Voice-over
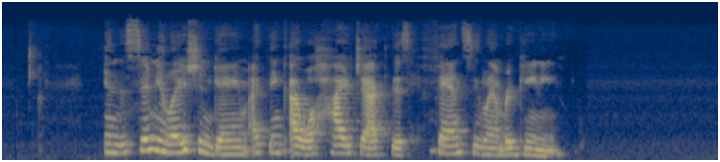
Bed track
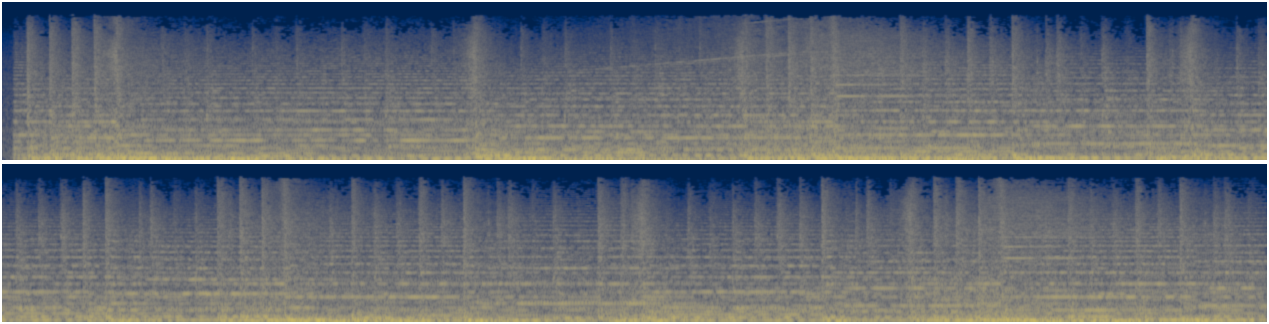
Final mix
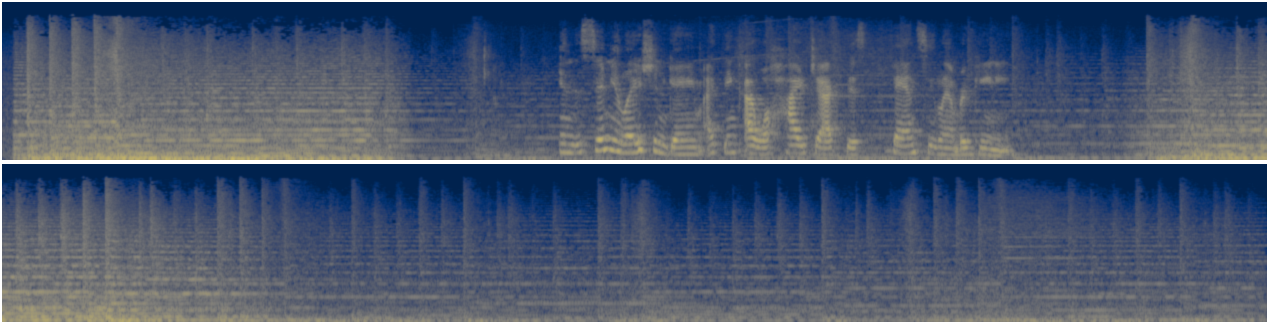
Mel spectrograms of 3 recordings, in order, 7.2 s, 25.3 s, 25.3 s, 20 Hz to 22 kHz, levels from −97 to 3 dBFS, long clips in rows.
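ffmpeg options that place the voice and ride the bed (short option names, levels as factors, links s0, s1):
-filter_complex "[0:a]adelay=4550,volume=0.596[s0];[1:a]volume=7.94,afade=t=out:st=3.64:d=0.48:silence=0.112202,afade=t=in:st=11.18:d=1.09:silence=0.105925,afade=t=out:st=13.7:d=1.7:silence=0.158489[s1];[s0][s1]amix=inputs=2:normalize=0"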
